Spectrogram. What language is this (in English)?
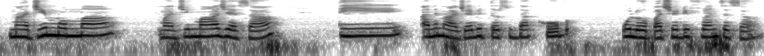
Konkani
